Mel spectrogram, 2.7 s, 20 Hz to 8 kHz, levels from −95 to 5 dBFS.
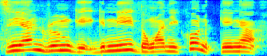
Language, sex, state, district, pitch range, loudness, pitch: Garo, female, Meghalaya, West Garo Hills, 195-240 Hz, -12 LUFS, 220 Hz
